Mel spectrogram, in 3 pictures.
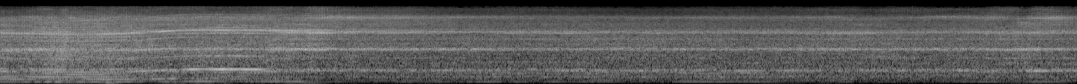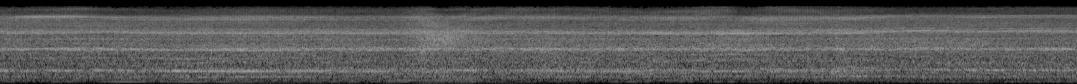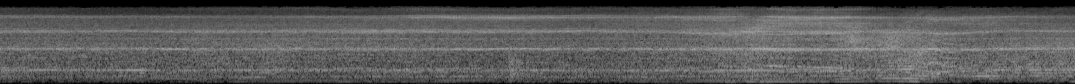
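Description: Blade Nano CP X micro RC helicopter flying: a steady high-pitched whine from its electric motors and spinning rotors, the pitch bending briefly in the first few seconds and again near the end.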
